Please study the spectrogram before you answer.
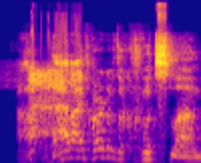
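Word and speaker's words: Grootslang: That I've heard of the Grutslang because it's spelled like Grutsland, right? Like a very Dutch two O's with those vowels over the O's and things like that.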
